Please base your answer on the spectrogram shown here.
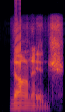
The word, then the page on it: nonage: American English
